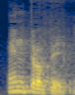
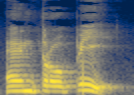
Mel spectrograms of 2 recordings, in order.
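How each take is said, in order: First: Entropy repeated much softer, almost to himself; soft echo. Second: Entropy drawn out slowly and pressed firmly; slow emphatic word. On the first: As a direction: let Entropy fall away quietly like an afterthought. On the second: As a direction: lay each syllable of Entropy down slowly for weight. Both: Real, not acted. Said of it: "repeated word Entropy".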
